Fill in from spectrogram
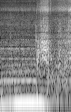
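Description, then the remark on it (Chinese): A stuck car without snow tires revs hard and steadily as the driver floors the accelerator, a loud low droning strain with a rising whine midway, its wheels spinning without grip. No voices. “我们试着铲土给轮胎增加摩擦力，轰油门，”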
